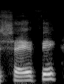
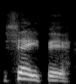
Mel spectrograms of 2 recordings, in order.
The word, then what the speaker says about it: Sheifer: Eh, Dr. Ricardo Cheffer Chifer, sempre pronunciei seu nome errado. Ricardo eh, Sheifer. Dr. Ricardo Sheifer, Dr.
